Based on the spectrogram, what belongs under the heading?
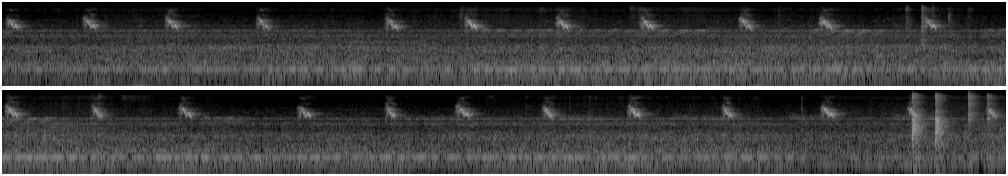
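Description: A small bird calling off-camera: a single short, high chirp that drops in pitch, repeated about once a second over and over. Near the end comes a quick run of sharp clicks.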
